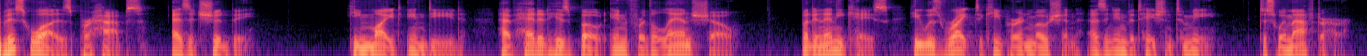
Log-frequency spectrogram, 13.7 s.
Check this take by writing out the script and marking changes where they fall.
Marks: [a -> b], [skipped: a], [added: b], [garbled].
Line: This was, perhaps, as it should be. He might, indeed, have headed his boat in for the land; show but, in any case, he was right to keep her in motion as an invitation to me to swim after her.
This was, perhaps, as it should be. He might, indeed, have headed his boat in for the land; show but, in any case, he was right to keep her in motion as an invitation to me to swim after her.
